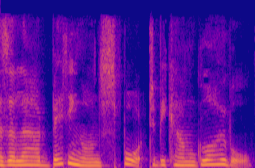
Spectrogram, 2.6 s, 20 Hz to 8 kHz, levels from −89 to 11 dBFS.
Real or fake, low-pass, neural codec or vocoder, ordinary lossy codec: real; 7.2 kHz; none; AAC, 32 kbps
